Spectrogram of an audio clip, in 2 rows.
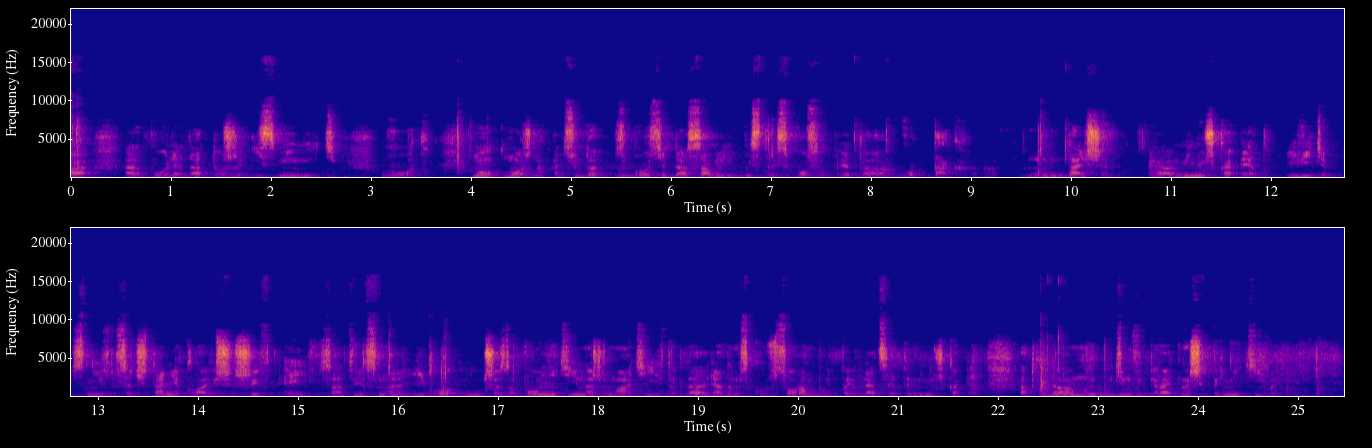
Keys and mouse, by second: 3.8 BackSpace, 6.2-7.0 middle drag, 7.8 middle click, 16.3 shift+a, 24.0 middle click.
